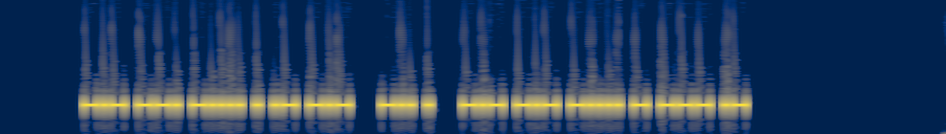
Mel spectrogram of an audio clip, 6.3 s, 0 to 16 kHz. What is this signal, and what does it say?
Morse code, heard as a keyed tone, about 40 wpm, 700 Hz. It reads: KG6EAK DE KK6TOA
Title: USA Callsign DE Callsign - 6 Characters - 40wpm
